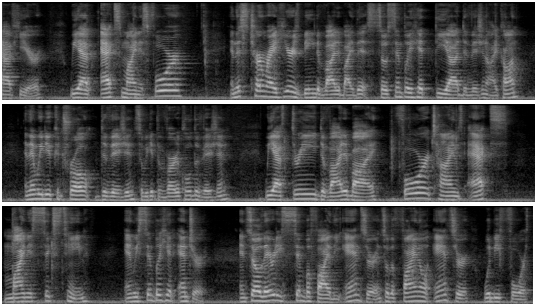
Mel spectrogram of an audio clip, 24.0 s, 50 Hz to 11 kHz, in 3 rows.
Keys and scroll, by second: 1.2-2.6 typing, 3.2 Right, 7.5 /, 9.7 /, 12.3 3, 13.8-17.4 typing, 18.5 Return.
